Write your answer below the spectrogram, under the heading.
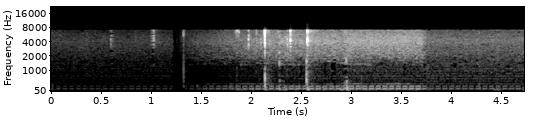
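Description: Faint low hum and hiss lasting about two seconds in the middle, with a few soft clicks in it. The rest is near silence.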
